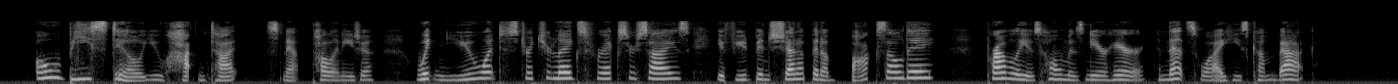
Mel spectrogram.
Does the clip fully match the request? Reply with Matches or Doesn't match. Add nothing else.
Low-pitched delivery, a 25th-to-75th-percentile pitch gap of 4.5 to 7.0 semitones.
Doesn't match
